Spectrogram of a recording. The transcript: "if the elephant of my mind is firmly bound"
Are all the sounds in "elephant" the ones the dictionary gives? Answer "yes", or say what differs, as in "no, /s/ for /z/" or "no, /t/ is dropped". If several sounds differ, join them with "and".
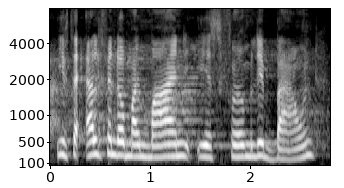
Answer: yes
